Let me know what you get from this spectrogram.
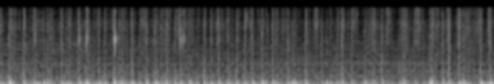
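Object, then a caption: Padded plastic bubble mailer. Long glittery nails tap and scratch an Amazon Prime padded poly bubble mailer up close. The result is a steady run of quick, soft, dull thumps and scuffs that are mostly low, with occasional brighter crinkly flicks of the plastic surface.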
